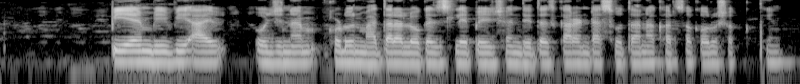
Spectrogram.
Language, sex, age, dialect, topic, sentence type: Marathi, male, 18-24, Northern Konkan, banking, statement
